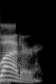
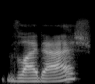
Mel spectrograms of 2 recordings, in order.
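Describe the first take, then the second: First: The name is said the anglicized way. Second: The name is said the Czech way. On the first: This is the pronunciation the guide gives. "It's Vladar. that's how I'm reading the pronunciation" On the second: This is how it is said in his home country. "back home it, it's Vladash"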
